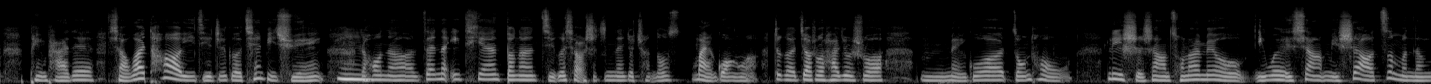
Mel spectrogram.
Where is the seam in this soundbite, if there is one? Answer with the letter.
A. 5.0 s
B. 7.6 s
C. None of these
C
